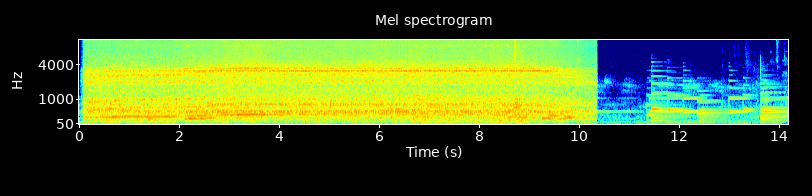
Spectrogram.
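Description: Electric hand mixer running steadily at speed, its twin beaters whisking raw egg and chopped garlic in a plastic tub to a froth before any oil is added. It cuts off suddenly about ten seconds in, and soft background music follows.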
